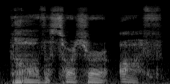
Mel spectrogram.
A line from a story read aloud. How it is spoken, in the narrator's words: whispered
